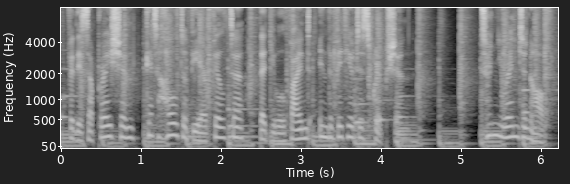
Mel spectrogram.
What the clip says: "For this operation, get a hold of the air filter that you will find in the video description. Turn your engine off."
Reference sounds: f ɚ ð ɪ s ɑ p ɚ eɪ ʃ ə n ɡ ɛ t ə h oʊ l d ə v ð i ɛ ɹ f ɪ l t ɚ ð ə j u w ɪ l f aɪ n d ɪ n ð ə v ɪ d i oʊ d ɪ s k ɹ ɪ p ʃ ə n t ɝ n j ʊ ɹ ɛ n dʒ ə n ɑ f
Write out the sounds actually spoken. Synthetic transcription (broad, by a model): f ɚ ð ɪ s ɑ p ɚ eɪ ʃ ə n ɡ ɛ t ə h oʊ l d ə v ð i ɛ ɹ f ɪ l t ɚ ð ə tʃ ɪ w ɪ l f aɪ n d ɪ n ð ə v ɪ d i oʊ d ɪ s k ɹ ɪ p ʃ ə n t ɝ n j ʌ ɹ ɛ n dʒ ə n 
